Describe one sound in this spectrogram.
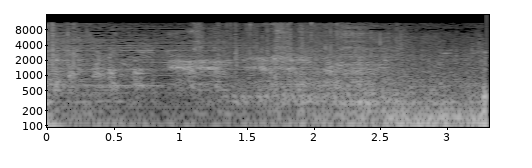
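A rumbling blast roars and swells.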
